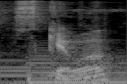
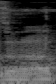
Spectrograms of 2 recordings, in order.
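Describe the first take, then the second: First: The name begins with an s sound. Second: The name begins with a z sound. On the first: The speaker calls it right. "I guess Scylla" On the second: The speaker calls it wrong. "it's not Zilla like Zilla Zilla like Godzilla Zilla"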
